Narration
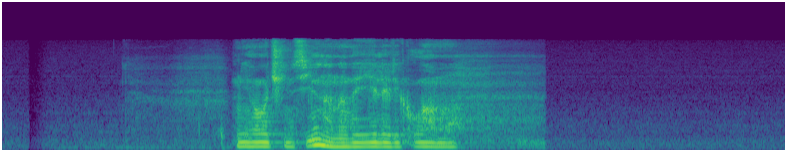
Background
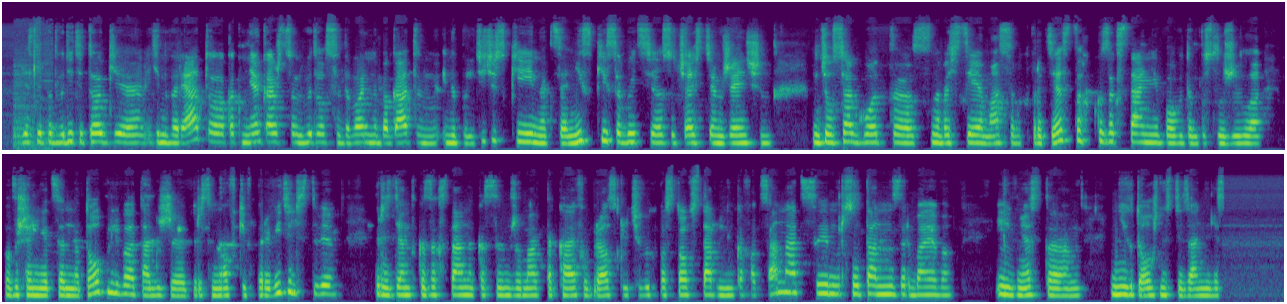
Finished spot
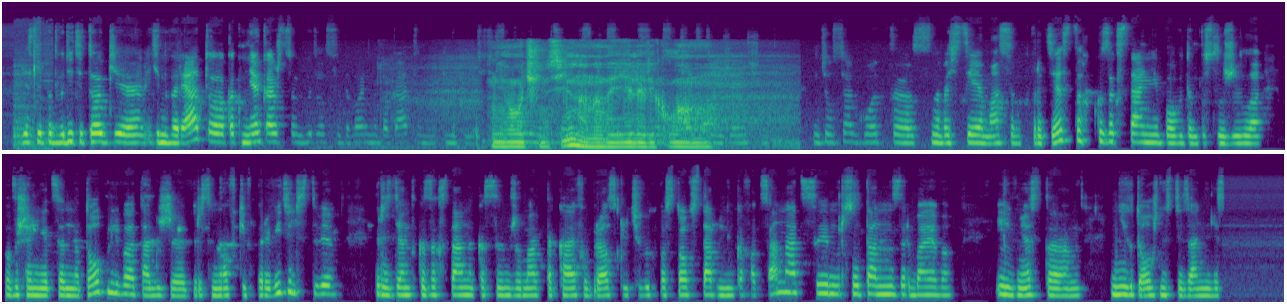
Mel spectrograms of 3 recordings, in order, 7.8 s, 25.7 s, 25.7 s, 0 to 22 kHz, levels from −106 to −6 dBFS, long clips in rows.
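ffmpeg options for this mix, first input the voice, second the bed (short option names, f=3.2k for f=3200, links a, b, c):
-filter_complex "[0:a]adelay=2550,volume=-3dB[a];[1:a]volume=17dB,afade=t=out:st=2.56:d=0.41:silence=0.0794328,afade=t=in:st=8.61:d=0.92:silence=0.11885[b];[a][b]amix=inputs=2:normalize=0"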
